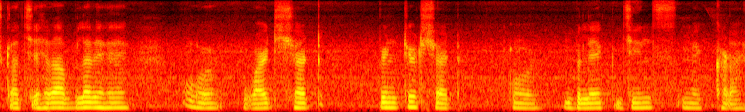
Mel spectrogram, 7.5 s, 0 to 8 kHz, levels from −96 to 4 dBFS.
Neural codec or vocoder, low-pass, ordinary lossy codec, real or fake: none; none; none; real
